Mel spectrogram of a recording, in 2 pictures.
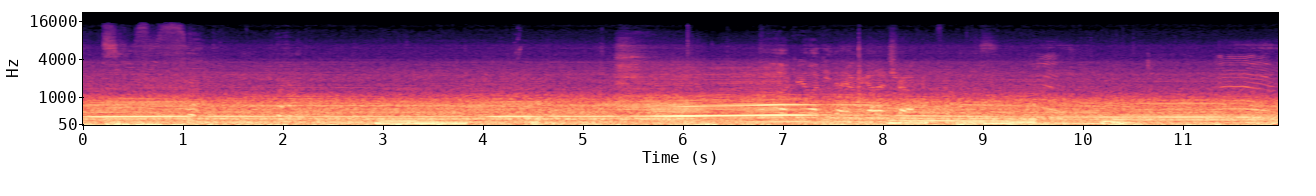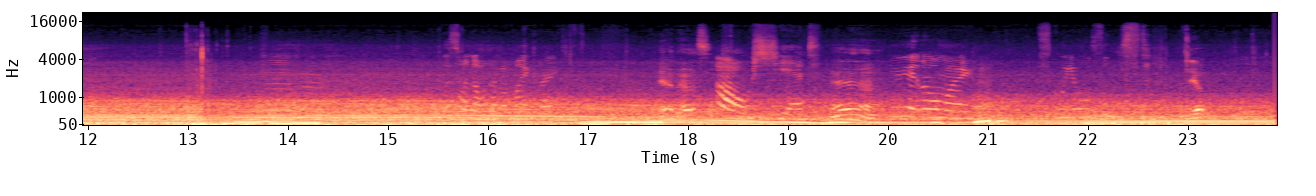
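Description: A sports car engine roars and revs up and down.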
